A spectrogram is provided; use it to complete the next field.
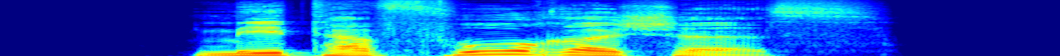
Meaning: strong/mixed nominative/accusative neuter singular of metaphorisch
- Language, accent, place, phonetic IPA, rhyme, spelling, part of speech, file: German, Germany, Berlin, [metaˈfoːʁɪʃəs], -oːʁɪʃəs, metaphorisches, adjective, De-metaphorisches.ogg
